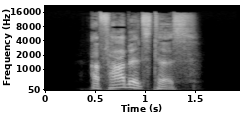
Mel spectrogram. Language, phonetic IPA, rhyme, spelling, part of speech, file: German, [aˈfaːbl̩stəs], -aːbl̩stəs, affabelstes, adjective, De-affabelstes.oga
- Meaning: strong/mixed nominative/accusative neuter singular superlative degree of affabel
